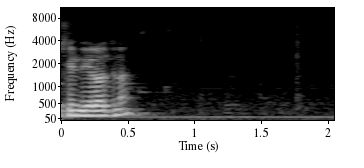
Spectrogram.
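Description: A man speaking into a microphone stops about half a second in, leaving a pause with a low steady hum and one faint click.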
